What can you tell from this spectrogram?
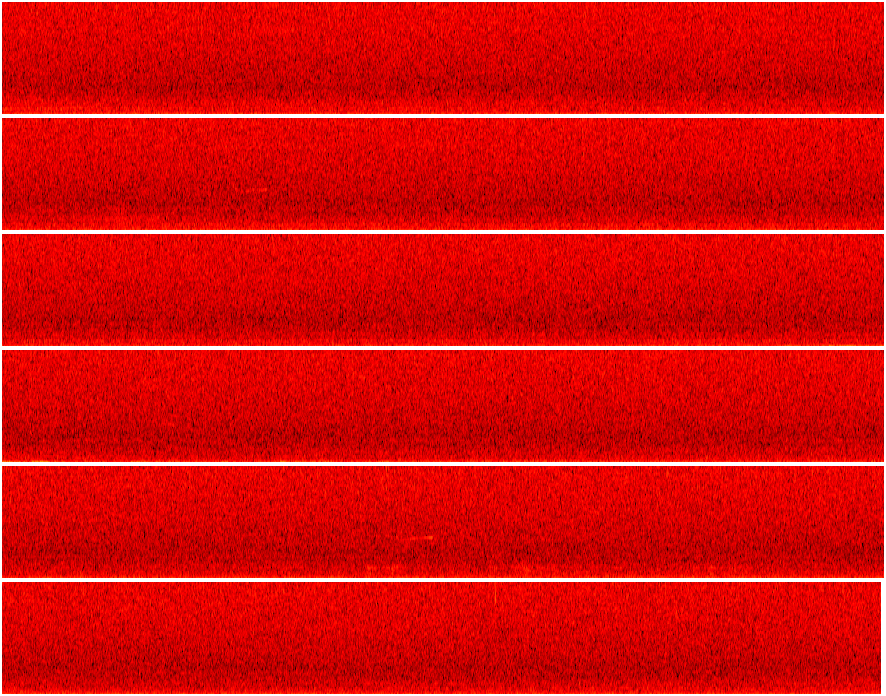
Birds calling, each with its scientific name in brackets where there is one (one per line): Killdeer (Charadrius vociferus)
Canada Goose (Branta canadensis)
